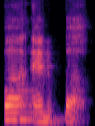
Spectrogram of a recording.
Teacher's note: two sounds from the same place of articulation, like let's say lips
